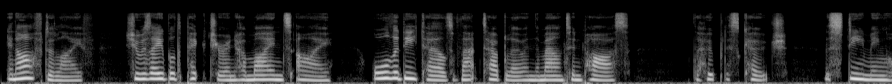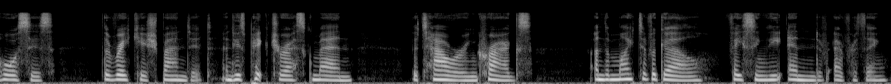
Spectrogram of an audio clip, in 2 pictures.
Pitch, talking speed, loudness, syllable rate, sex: 210 Hz, 160 wpm, -19 LUFS, 5.0 syllables/s, female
